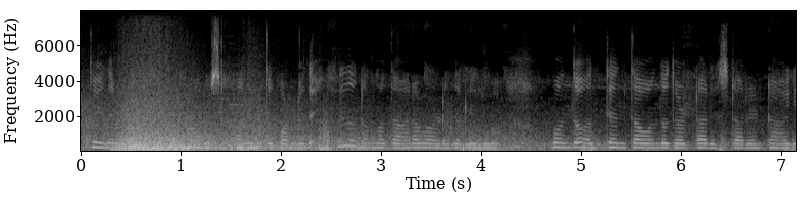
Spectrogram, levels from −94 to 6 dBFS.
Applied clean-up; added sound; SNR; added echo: none; Thunder; -4 dB; none.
